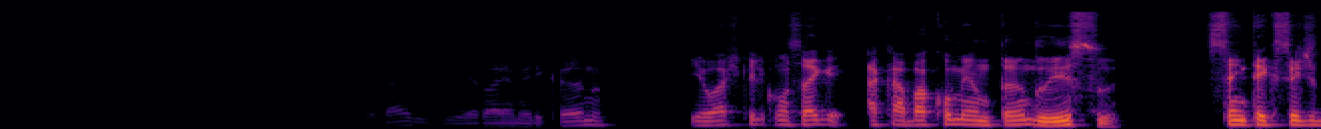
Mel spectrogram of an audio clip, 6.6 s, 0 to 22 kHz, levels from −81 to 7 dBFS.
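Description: Speech that fades in over the first 4.15 s, with truncation distortion on that fade from the start to 4.15 s. It is worst up to 3.16 s, where the quiet sound turns gritty. That points to a volume stage keeping only about 10 bits, without dither. At 5.16 s the microphone volume steps up. Voice and background jump together by about 8 dB, because the call software raised the input gain in one step.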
